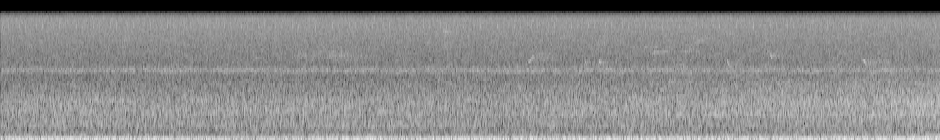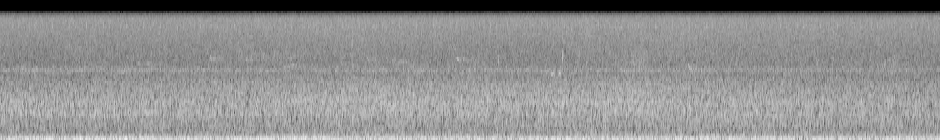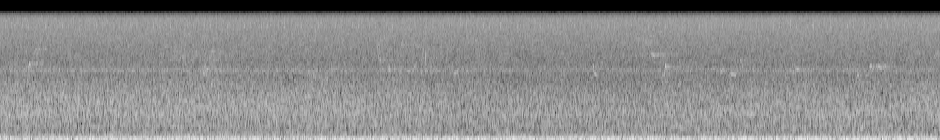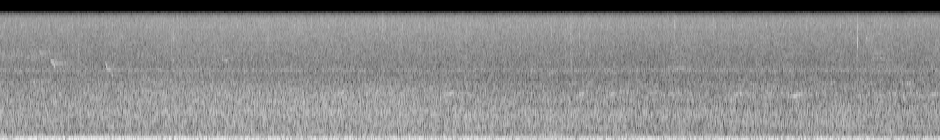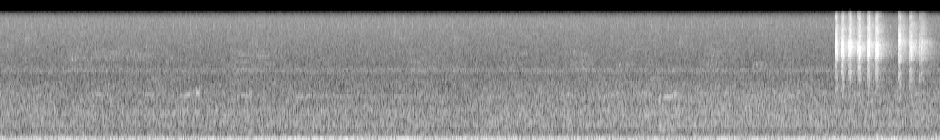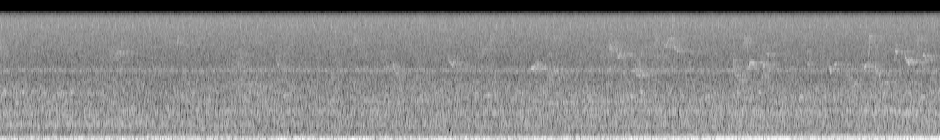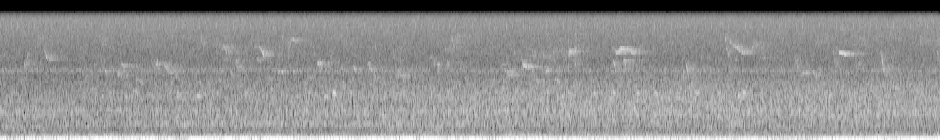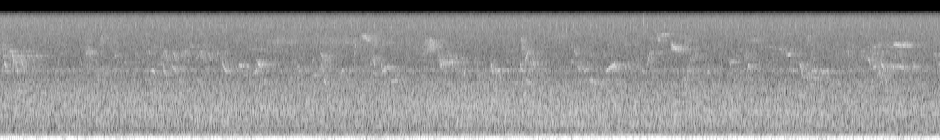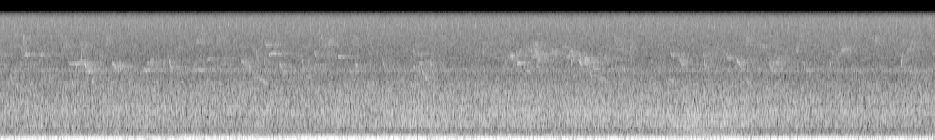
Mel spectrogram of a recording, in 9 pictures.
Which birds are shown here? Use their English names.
Gray Catbird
